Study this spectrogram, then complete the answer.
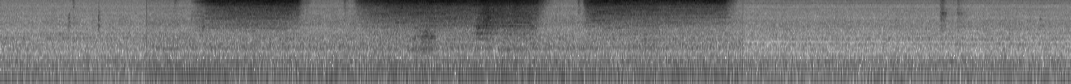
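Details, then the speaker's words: Truck's compressed-air line with newly bought gun fitting: loud steady hiss swelling for several seconds over low truck rumble, then cutting off; air escaping from the leaking gun connection. "Ja go też muszę odpinać, bo syczy z kolei jest niszczelny."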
